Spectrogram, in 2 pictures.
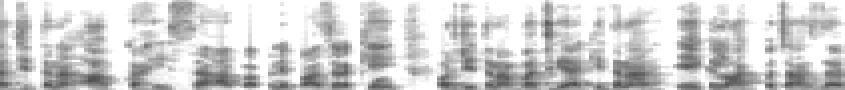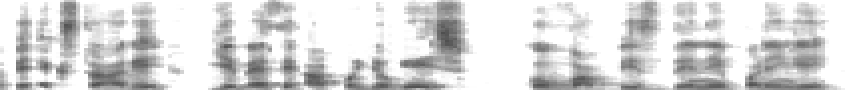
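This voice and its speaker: A man teaching an online class uses a fairly high pitch and a darkish tone. Calling students "beta," he hammers on key terms and tests them with rapid-fire questions.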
